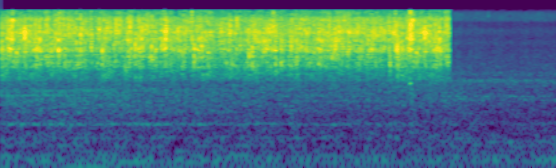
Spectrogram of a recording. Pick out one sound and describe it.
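Water pours steadily from a tap into a tub.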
